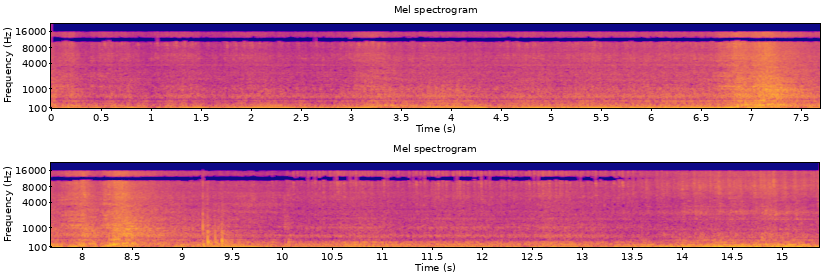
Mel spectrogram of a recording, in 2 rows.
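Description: Classic Ford big-block V8 running just after starting, a steady idle with two brief revs about halfway through. The engine grows louder near the end.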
